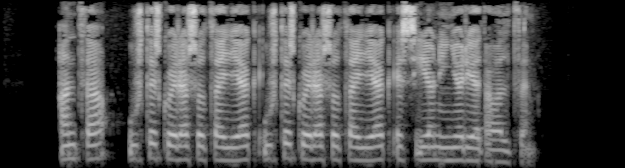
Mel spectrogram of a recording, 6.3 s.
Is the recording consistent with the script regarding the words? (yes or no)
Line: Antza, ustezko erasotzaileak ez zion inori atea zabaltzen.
no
